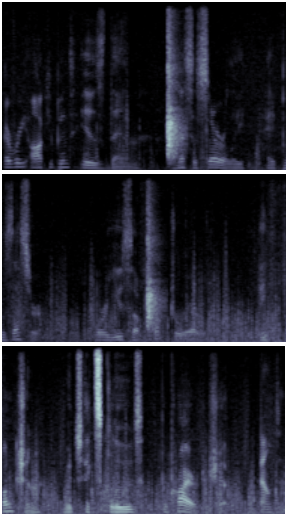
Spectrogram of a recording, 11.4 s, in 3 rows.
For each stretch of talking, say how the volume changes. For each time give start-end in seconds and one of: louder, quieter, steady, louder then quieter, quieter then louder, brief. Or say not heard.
0.0-11.3 louder.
